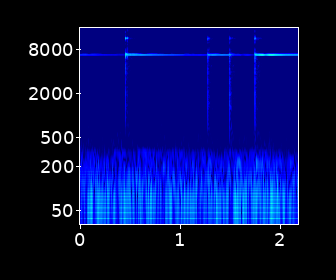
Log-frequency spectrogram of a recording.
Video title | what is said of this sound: Unboxing RARE Rebellion Silver! Should You Stack It?!? #Silverstacking #Silver #Unboxing #Gold #Ag | hear that resonation? That's how I know it's silver.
